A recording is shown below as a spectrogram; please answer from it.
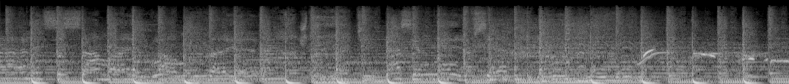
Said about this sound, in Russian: Сейчас бы в аэропорт под этот свист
